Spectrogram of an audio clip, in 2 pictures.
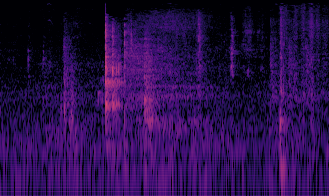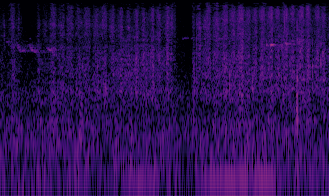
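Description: Faint, scattered clicks and taps of a watercolour brush and painting gear being handled as the brush is loaded with paint, over quiet room tone.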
